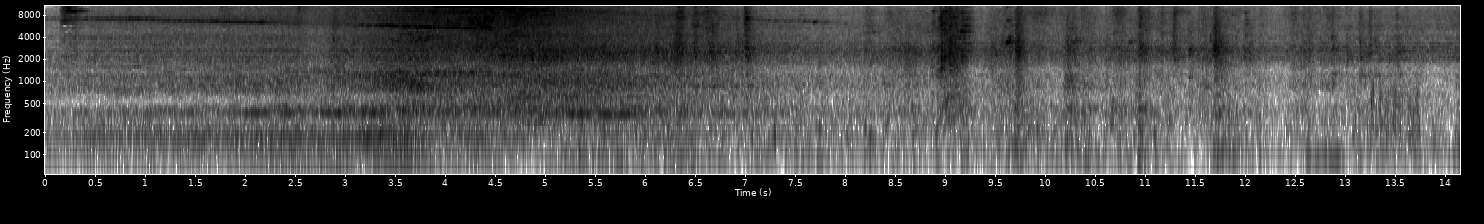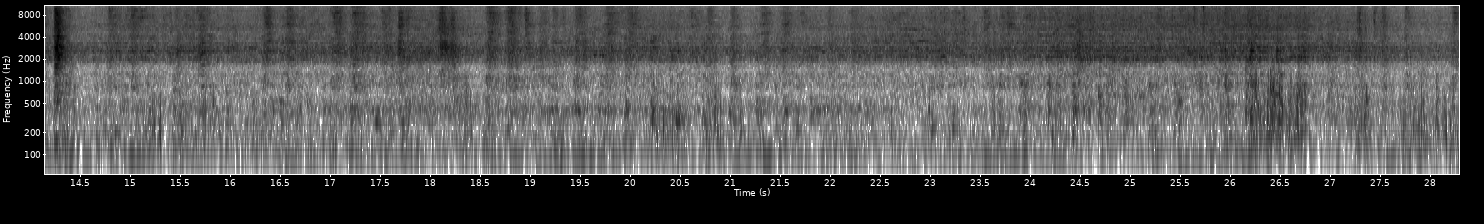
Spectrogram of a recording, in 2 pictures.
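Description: JR Freight DE10 diesel-hydraulic locomotive running through close by with its engine working, loudest a few seconds in. A long string of container wagons follows, rolling past with a rhythmic clickety-clack of wheels over the rail joints.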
